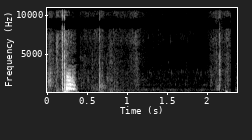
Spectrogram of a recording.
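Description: A dog gives a single short bark about a quarter second in.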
